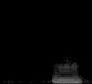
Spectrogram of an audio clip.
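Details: Sleeping Shih Tzu dog snoring: one short, low, buzzy snore lasting about a third of a second, after near silence in a quiet room.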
